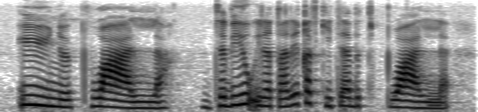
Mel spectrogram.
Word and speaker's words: poêle: انتبهوا إلى طريقة كتابة poêle. P O E avec accent circonflexe. une poêle.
